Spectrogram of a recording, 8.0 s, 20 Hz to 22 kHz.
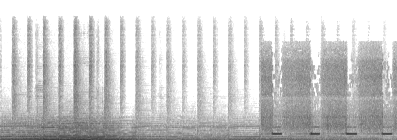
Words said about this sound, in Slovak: Keď sa v 60. rokoch minulého storočia ozvalo z vesmíru toto pípanie, tak USA pochopili, že vyslaním Sputnika na obežnú dráhu im Sovietský zväz odkazuje takú jednoduchú vec a to vie, že je schopný z vesmíru napadnúť ich krajinu.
